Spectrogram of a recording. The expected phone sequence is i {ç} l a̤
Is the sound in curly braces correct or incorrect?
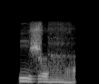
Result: incorrect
